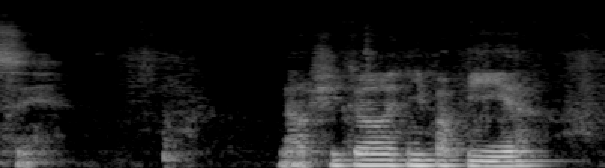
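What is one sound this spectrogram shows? A plastic bottle clatters as it is set down on a table.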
